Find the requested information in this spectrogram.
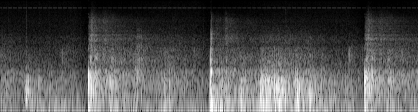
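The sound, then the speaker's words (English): Gunfire next door sounds as three loud, sharp booming bangs, evenly spaced over a steady low background rumble, each bang trailing off quickly. “Joe says this is going really well with the gunfire next door”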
